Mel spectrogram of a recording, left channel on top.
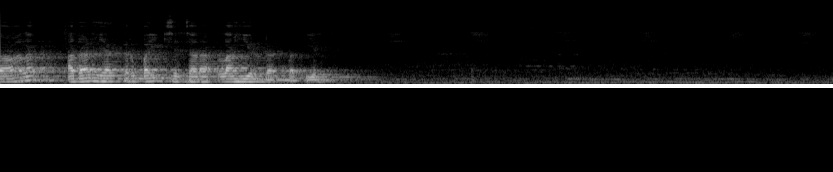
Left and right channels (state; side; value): silent; right; 56 dB below the other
